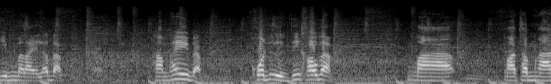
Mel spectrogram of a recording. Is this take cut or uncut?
uncut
